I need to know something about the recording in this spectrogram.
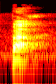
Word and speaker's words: bà: No, wait, I'm sorry, three is ba, and grandma is ba. You got that, guys? Yeah. Pretty sure I'm saying those at least somewhat close. Yeah, you're close. To correctly. But literally, they are spelled the same. There is just an accent over the A in grandma. Mm-hmm. But they sound almost exactly like.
